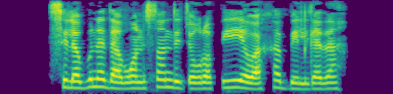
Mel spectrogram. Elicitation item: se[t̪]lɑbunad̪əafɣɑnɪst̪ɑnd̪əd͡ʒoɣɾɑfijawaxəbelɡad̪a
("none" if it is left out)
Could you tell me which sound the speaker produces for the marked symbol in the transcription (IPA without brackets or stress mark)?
none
